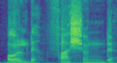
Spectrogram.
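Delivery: put-on "Old fashioned" slowly, weight on "fashioned"; slow down and hit "fashioned"; stress on FASHIONED, slow. Shown as a demonstration. Teacher to English class, slowly showing compound adjective stress. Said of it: "stress the second part".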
